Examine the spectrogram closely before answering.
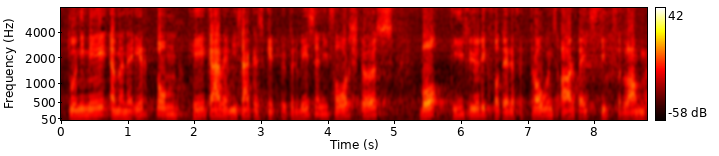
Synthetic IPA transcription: tuənimɪːʔəmənəʔɪrtʊmhɪːɡæːʋɛniːsæɡ̥əəsɡ̥ɪtʏb̥əɾʋɪsənifɔːrʃtøːs | ʋotiːfyəɾiɡfɔdɛɾəfəɾtrɔʊənsɑrb̥ɛɪtt͡st͡sitfərlɑŋːə

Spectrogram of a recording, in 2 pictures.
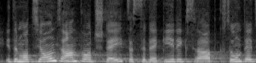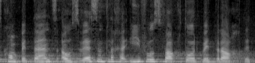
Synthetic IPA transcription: ɪdəɾmɔt͡sjoːnsɑntvɔrtʃtɛɪt̚d̥ɑsd̥ərːɛɡ̥iəɾɪksraːtksʊndɦɛɪt͡sskʰɔmpɛtænt͡sɑlsʋɛːzn̩tlɪχəʔiːflʊsfɑktoːɾbɛt̪ɾɑχtət

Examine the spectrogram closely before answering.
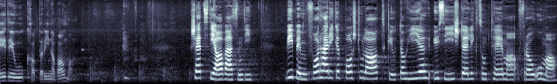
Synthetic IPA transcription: eːdeːuːkʰɑt̪ɑɾiːnɑbaʊmɑ̰n | kʃɛt͡stiɑːvæːsn̩di | vibɪmfɔːɾɦæːɾiɡəpɔʃtulɑːtɡ̥ɪlt̚dɔhiːəysiiːʃtɛlikt͡sʊmtʰeːmɑːfɾɔwʔumɑː

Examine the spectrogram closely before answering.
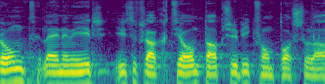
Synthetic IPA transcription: ɾʊndlɛɪnəmɪːɾḭysəɾfɾɑkt͡sjoːnt̪ɑpʃɾibikfɔmpɔʃtulɑː

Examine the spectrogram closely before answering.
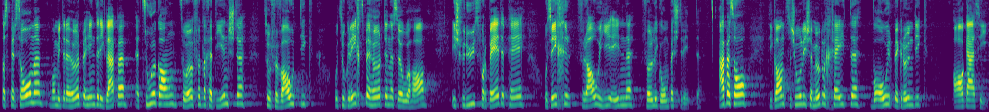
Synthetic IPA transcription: d̥ɑspʰɛɾsoːnəʋomɪt̚dɛɾəhøːɾbɛɦɪndəɾiɡlæb̥əət͡suəɡɑŋt͡sʊœfənt̬ləχədiənʃtə | t͡sʊɾfəɾʋɑltiɡ | ʊt͡sukɾɪχt͡sb̥ɛɦøːɾdənəsœwəɦɑː | ɪʃfʏɾyːsfɔɾbeːdeːpʰeː | ʊsɪχːəɾfʏɾɑlːiɦiəɪnːəfœlːiɡʊnbɛʃtɾɪt̪ːə | æbəsoː | d̥iɡɑnt͡səʃuəliʃəmøɡlɪχkʰɛɪtəʋoɔʊɪɾbɛɡɾʏndiɡ | ʔɑːɡæːsi

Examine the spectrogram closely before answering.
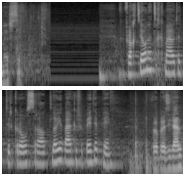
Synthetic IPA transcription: mɛɾsḭ | fyɾfɾɑkt͡sjoːnhɛtsɪχkmældətd̥əɾɡ̥ɾoːsrɑːtlœjəbæɾɡəɾfyɾb̥eːdeːpʰeː | fɾopɾɛzidɛn

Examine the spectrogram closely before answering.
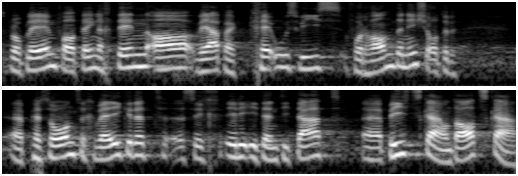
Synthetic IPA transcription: spɾɔbleːmfɑltɛɪən̩tləχd̥ɛnɑːʋɛæb̥əkʰɛʔuːsʋiːsfɔɾɦɑnd̪ənɪʃɔdəɾ | ɛpʰɛɾsoːnsɪχʋɛɪɡəɾətsɪχɪɾiidɛntitæːt | ɛb̥iːt͡sɡæːʊndɑːt͡sɡ̥æ̰ː

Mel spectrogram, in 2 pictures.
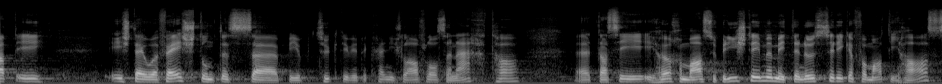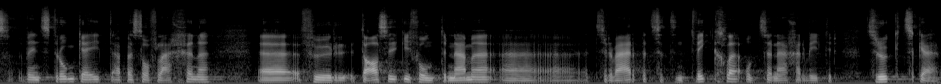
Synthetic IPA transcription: ɑt̪ɪ | ɪʃtɛləfɛʃtʊndəsɛb̥ɪyb̥əɾt͡syktɪʋɪɾd̥əkʰχɛɪniʃlɑːfloːsənæχthɑː | d̥ɑsɪɪɦøːχəmːɑːsyb̥əɾiːʃtɪmːəmɪt̚dɛnʏsəɾiɡəfɔmɑt̪iɦɑːsʋɛnsd̪̥ɾʊmɡ̥ɛɪtæb̥əsoflæχənə | fʏɾtɑːsɪɡifɔʊnt̪əɾnæmə̰ | t͡sɛɾʋæɾb̥ət͡st͡sɛnt̪ʋɪkʰləʔʊnsənæχæɾʋɪd̥əɾ | t͡sɾʏkt͡sɡ̥æ̰ː

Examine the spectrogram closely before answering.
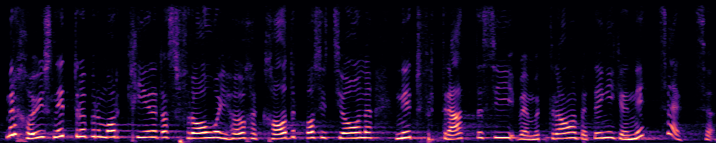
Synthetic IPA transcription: mɪɾχœysnɪt̚d̥ɾʏbəɾmɑrkχiːəɾəd̥ɑsfɾɔwəiɦøːχəkʰɑːdəɾpɔsit͡sjoːnənɪtfərtɾætəsiːvɛnmɪɾtrɑːməbɛdɪŋiɡənɪt̚t͡sɛt͡sə̰

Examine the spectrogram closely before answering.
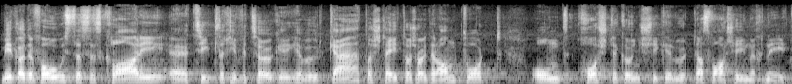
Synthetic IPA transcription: mɪːɾɡœːdəfoːuːsd̥ɑsɛskʰlˠɑːɾiɛt͡sit̪ləχifət͡søːɡəɾɪɡəʋʏɾd̚ɡ̥æːd̥ɑsʃtɛɪt̚d̥oʃɔɪdəɾɑntvɔrt | ʔʊndχɔʃtəɡønʃtɪɡəɾʋʏd̚d̥ɑsʋɑːɾʃiːnləχnɪːt

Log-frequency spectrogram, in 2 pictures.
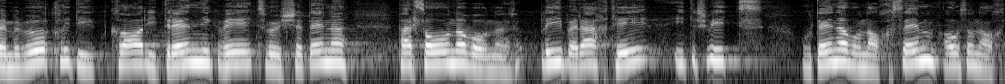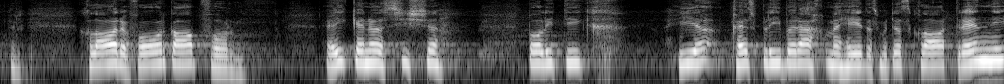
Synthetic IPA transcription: ɛnməɾʋʏɾkʰlid̥ikʰlɑːɾit̪ɾɛnːiɡʋeːt͡sʋʏʃəd̥ɛnəpʰɛɾsoːnəʋonəb̥liːbəɾæχtheid̥əɾʃʋit͡s | ʊd̥ɛnəʋonɑχsɛmɑwsonɑχd̥əɾ | kʰlɑːɾəfɔːɾɡ̥ɑːpfɔɾ | ɛɪɡ̚ɡ̥enœsiʃə | pɔlitik | hiəkʰɛsb̥liːbəɾæχtmeɦeːdɑsməd̥ɑskʰlɑːɾt̪ɾɛnːi

